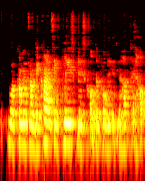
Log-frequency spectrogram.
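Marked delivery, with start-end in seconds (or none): 1.3-2.9 acted tearful crying voice, quieter. Recalling how she begged people from a car for help, retelling a crying plea. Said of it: "So I was crying".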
